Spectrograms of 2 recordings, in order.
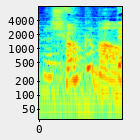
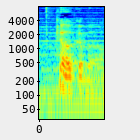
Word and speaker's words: Chocobo: How do you say the yellow birds from Final Fantasy? – Chocobo. – Thank you. – That one's easy. – That's because that's what they're the other pronunciation? – Say it. – Kokomo. – It's not Kokomo, you monster!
